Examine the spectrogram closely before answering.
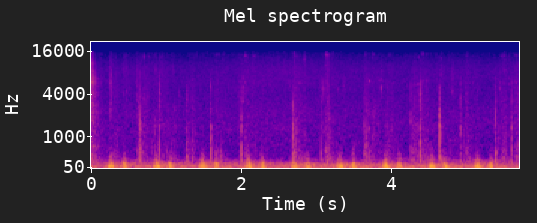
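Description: Heavy footsteps thud quickly and steadily on hard stairs.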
